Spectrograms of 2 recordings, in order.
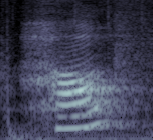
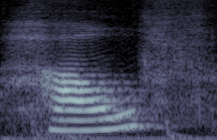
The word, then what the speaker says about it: half: silent letter L in them words like salmon not salmon half not half would talk walk all of these words have a silent l in them which makes them a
